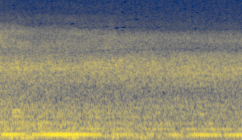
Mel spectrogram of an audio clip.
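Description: A steady low engine hum with outdoor background noise, dipping slightly in level midway.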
